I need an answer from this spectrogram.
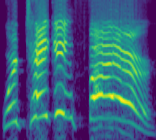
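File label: under fire, english, female; XBOX; enemy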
